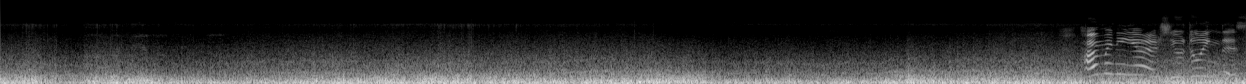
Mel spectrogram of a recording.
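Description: Steady wind rushing over the microphone of a camera carried on a tandem paraglider in flight. About eleven seconds in, a person's voice briefly rises above it.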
